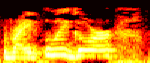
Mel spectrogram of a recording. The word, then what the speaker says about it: Uyghur: if I want to pronounce it right, Uyghur minority in the Xinjiang province.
